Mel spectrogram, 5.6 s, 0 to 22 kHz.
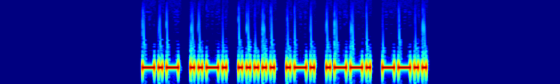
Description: Morse code, heard as a keyed tone, about 30 wpm, 700 Hz. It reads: KF5RPZ
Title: USA Call Signs - 6 Characters - Repeated 2x - 30wpm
